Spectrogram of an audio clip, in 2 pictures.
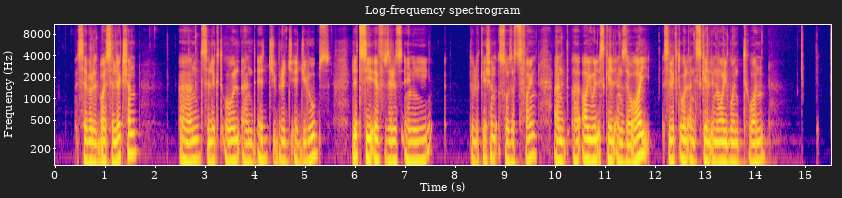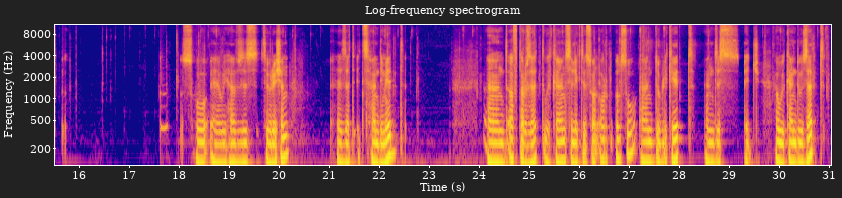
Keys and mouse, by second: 0.6 p, 1.1 Tab, 2.1 Tab, 2.6 a, 3.7-4.5 drag, 5.2 middle click, 6.7-8.8 alt+middle drag, 10.6 middle click, 11.1 a, 12.1 a, 12.5 s, 15.1 s, 17.3 ctrl+alt+middle click, 17.7 Tab, 18.1 alt+shift+middle click, 18.5 ctrl+alt+middle drag, 20.0 ctrl+middle click, 20.6 alt+a, 20.7-22.0 middle drag, 22.3-22.6 ctrl+middle drag, 23.6 ctrl+middle click, 24.9 alt+shift+middle click, 25.2 ctrl+alt+middle click, 25.6 click, 26.2 KP_3, 26.9 alt+shift+middle drag, 27.4 ctrl+middle click, 29.7 Tab, 29.9 alt+middle click, 30.7 ctrl+middle click.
